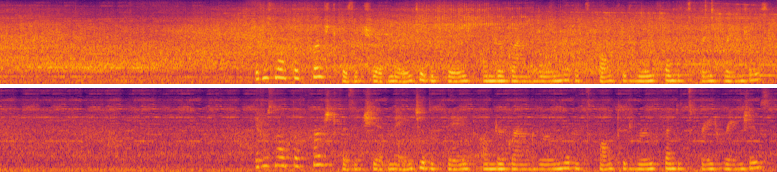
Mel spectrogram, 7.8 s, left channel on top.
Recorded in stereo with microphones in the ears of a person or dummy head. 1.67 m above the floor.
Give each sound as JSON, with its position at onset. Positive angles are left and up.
{"t": 2.6, "sound": "a woman speaking", "side_deg": 30, "distance_m": 0.5}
